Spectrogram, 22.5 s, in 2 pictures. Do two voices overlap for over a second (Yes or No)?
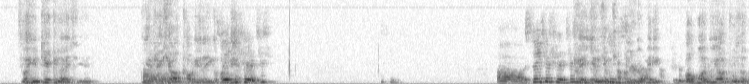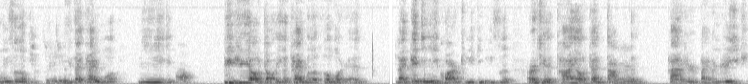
Yes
